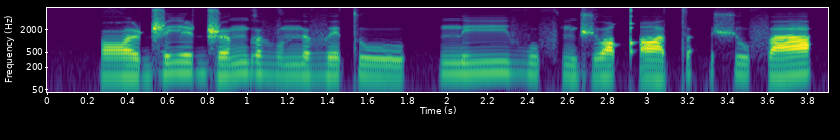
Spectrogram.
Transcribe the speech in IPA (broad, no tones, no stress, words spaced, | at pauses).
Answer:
ʕœɖ͡ʐiː ɖ͡ʐœŋɡœvonœ vetu | niːvuf nd͡ʒoːqʼat | ʃufa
